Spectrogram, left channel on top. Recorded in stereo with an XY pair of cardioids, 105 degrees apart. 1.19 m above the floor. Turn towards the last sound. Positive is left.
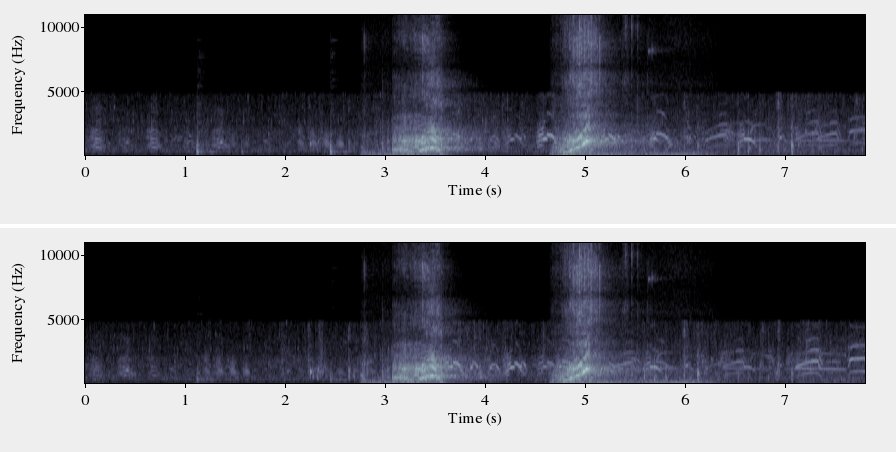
turn(degrees=-10)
